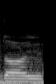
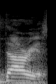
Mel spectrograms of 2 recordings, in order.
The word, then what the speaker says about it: Dareus: It's spelled with an E, not an I, so it's Dareus. It's Dareus.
